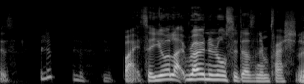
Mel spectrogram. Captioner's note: makes a bubbling noise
